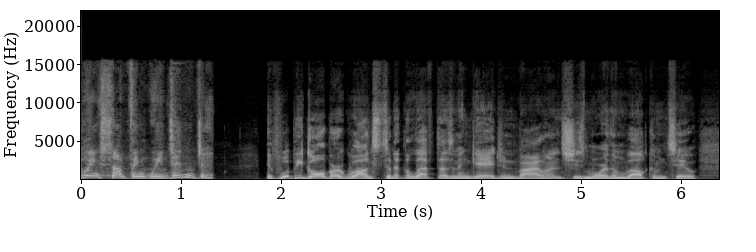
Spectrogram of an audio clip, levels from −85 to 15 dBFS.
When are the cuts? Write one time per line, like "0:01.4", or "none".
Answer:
0:01.5
0:03.1

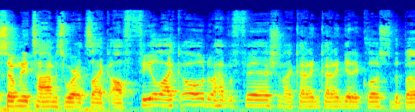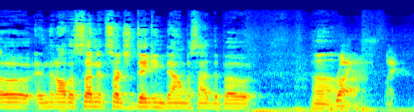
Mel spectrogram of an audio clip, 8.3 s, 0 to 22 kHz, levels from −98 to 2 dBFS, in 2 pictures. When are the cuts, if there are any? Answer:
0:03.2

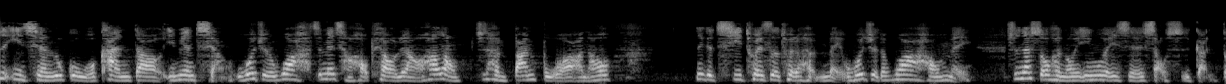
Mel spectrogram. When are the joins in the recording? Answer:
none

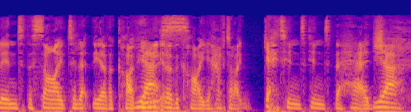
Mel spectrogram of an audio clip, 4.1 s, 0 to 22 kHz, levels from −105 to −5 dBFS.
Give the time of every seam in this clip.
0:03.1

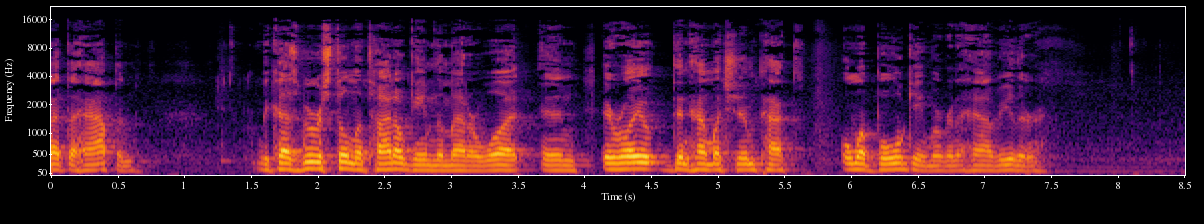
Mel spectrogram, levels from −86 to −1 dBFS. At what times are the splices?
0:01.2
0:04.1

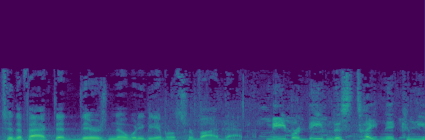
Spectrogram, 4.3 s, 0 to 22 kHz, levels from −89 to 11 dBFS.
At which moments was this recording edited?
0:01.5
0:02.6
0:03.3

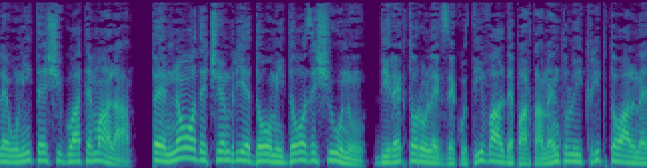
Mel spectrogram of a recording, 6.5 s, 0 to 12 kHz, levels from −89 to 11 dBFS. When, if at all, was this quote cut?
0:01.4

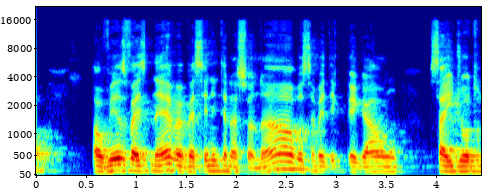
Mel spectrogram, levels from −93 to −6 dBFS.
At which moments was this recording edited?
none

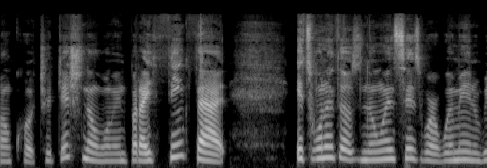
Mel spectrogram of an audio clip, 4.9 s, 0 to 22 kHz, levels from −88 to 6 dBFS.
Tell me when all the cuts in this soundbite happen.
none

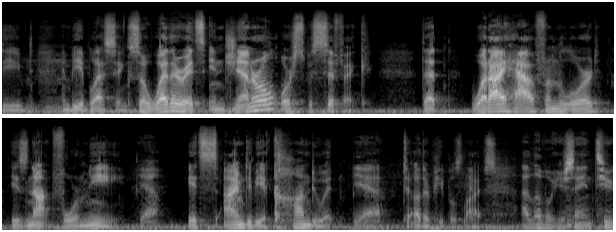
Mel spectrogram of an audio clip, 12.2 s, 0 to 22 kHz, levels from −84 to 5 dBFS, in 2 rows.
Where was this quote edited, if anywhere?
none

